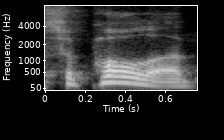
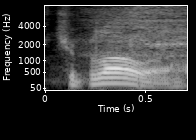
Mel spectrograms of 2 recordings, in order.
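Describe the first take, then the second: First: The name begins with an s sound. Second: The name begins with a ch sound. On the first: This is how the family says it. "Family says it with a Cipolla" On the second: This is the Italian way to say it. "but Italian way is"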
